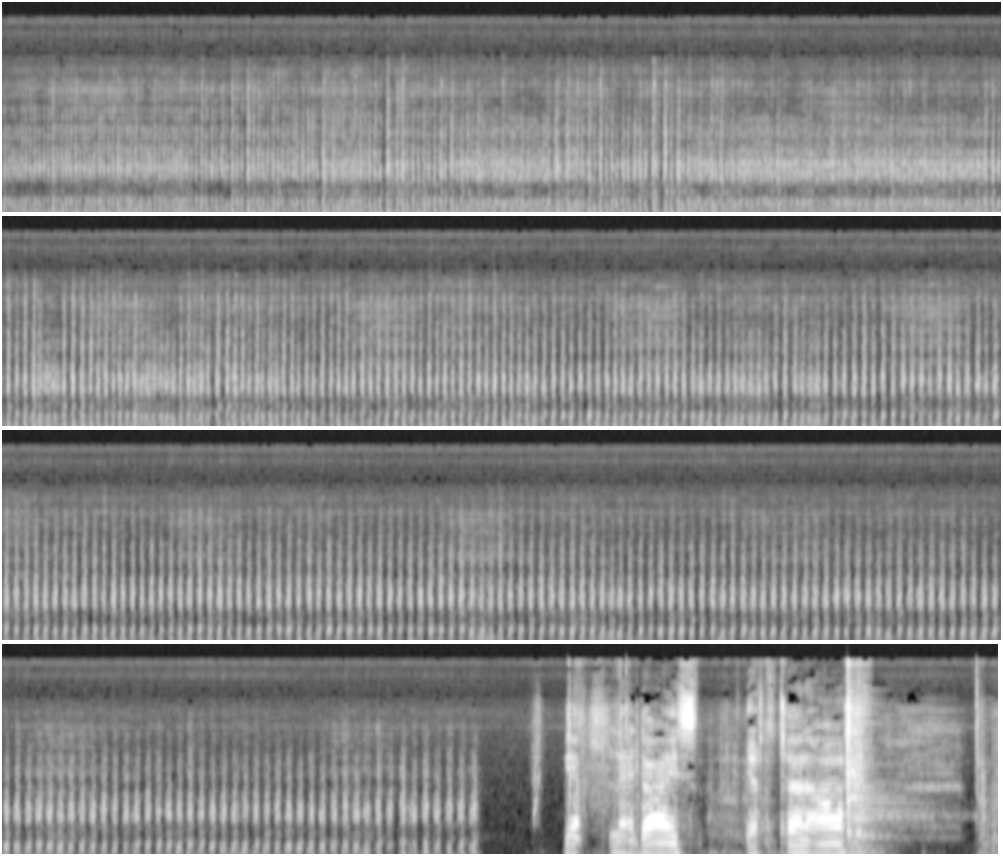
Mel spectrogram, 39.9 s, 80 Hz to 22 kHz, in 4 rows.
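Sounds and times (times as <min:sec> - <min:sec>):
gas heater burner spluttering: 0:00.0 - 0:34.7.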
